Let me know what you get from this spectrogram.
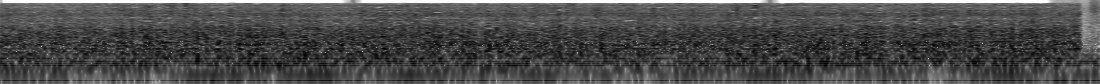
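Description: Heavy rain pouring down onto a wide paved road: a loud, steady, dense hiss that cuts off abruptly just before the end.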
